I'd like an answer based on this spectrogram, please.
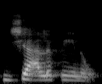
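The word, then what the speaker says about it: jalapeño: बहुत लोग अभी बोल रहे होंगे jalapeno. It's not jalapeno. Jalapeno.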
